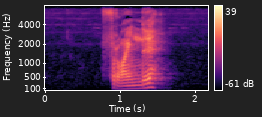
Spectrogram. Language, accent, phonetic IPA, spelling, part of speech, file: German, Austria, [ˈfʁɔɪ̯ndə], Freunde, noun, De-at-Freunde.ogg
- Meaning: 1. nominative/accusative/genitive plural of Freund 2. friends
